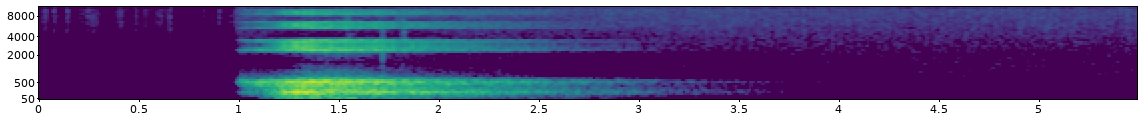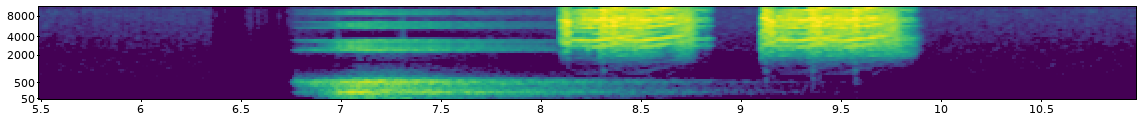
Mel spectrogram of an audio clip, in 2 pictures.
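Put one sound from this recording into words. A soft whooshing chime sounds each time a game map switches.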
